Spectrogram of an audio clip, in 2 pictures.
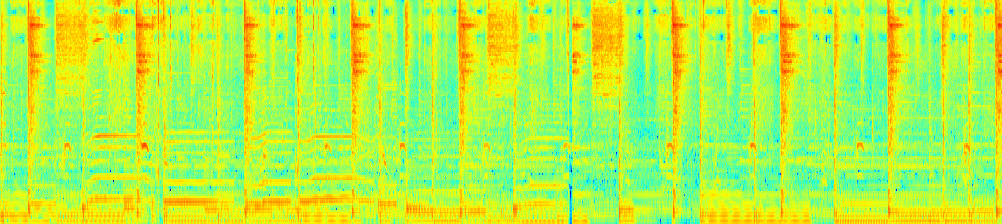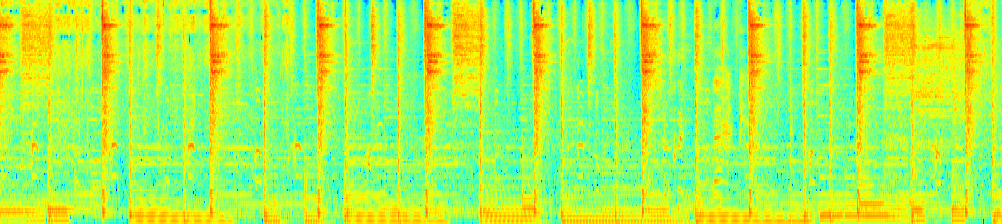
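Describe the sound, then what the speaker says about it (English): Canada geese honking back and forth at a river fishing area, loud overlapping calls repeating in an irregular run with brief pauses, sounding close and continuous throughout. "Canada geese honking at each other."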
